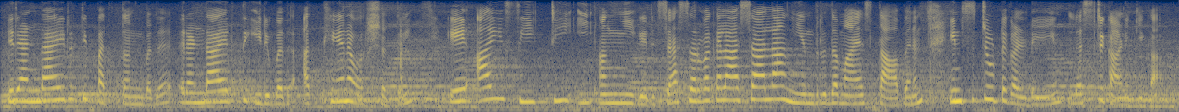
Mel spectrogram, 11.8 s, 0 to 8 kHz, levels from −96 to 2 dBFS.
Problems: background conversations at intervals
